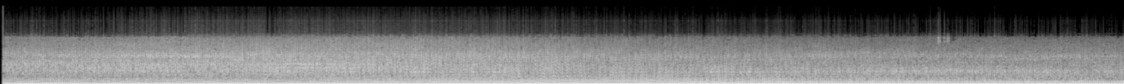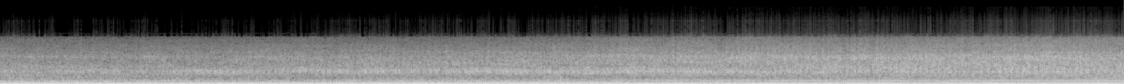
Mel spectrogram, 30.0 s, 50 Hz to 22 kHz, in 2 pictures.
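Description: The three-cylinder 2.4-litre diesel engine of a 1959 Fordson Dexta tractor, running steadily with a strong low hum as the tractor pulls a two-furrow mounted plough.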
